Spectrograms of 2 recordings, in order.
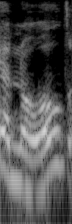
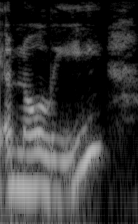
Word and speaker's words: anole: um you can say an old or you can say anoli either okay i was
